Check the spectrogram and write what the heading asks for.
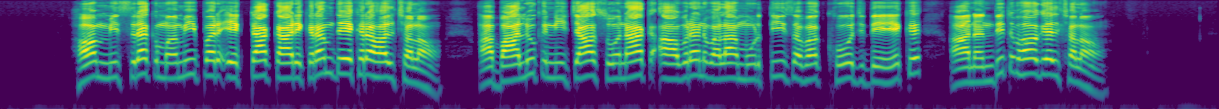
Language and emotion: Maithili, happy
